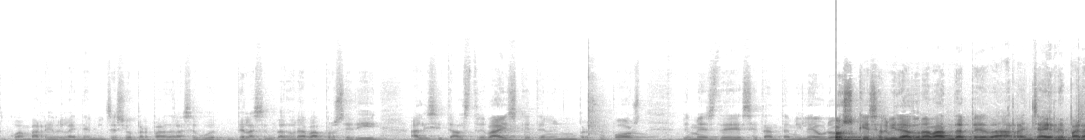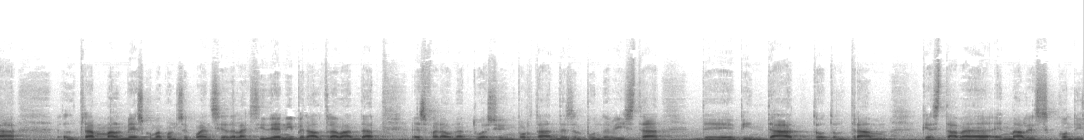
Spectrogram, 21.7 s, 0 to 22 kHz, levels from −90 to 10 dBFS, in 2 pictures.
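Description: From the start to about 8.37 s the sound is faint when heard in mono, about 23 dB quieter, with nearly everything cancelled. The likely cause is one channel inverted: one side's polarity is flipped, so the shared content cancels on summing and only the difference remains. On a spectrogram that stretch shows weak energy. On the waveform the level stays much lower until 8.37 s.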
